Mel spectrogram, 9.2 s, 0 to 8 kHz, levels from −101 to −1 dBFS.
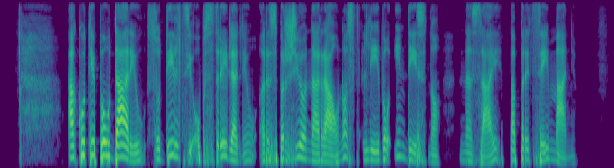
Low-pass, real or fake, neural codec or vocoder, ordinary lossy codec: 7.2 kHz; real; none; none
